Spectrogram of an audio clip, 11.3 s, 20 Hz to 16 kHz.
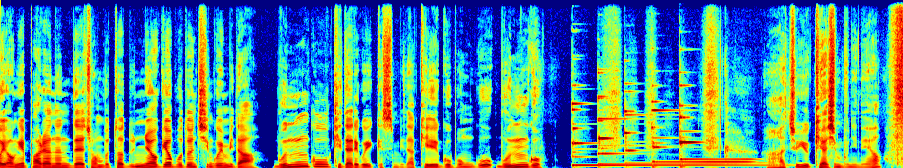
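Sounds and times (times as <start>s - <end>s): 
speech: 0.0s - 7.2s, 9.7s - 11.2s
ding-dong-dang correct answer chime melody: 7.2s - 10.2s.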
